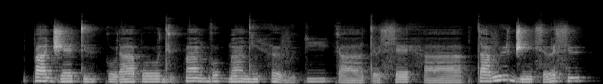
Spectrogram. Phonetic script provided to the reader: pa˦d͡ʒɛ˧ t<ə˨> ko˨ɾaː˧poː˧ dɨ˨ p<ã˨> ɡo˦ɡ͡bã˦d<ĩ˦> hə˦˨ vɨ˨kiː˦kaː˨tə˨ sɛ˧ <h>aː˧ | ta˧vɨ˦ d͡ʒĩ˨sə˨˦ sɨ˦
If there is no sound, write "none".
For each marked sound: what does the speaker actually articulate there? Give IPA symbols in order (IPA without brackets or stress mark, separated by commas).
ɨ˨, ã˦, ĩ˧, h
